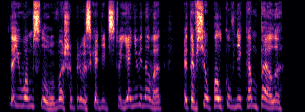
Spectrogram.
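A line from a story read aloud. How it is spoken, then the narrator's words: Childlike sobbing, drunken-sounding. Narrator (Russian): Он рыдает, как маленький, и сержанту кажется, что солдатик пьян в дымину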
